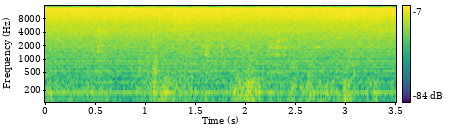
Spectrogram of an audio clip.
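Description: An elderly man speaks quietly in a large echoing hall.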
